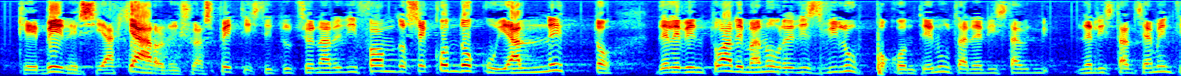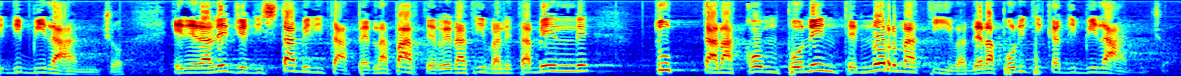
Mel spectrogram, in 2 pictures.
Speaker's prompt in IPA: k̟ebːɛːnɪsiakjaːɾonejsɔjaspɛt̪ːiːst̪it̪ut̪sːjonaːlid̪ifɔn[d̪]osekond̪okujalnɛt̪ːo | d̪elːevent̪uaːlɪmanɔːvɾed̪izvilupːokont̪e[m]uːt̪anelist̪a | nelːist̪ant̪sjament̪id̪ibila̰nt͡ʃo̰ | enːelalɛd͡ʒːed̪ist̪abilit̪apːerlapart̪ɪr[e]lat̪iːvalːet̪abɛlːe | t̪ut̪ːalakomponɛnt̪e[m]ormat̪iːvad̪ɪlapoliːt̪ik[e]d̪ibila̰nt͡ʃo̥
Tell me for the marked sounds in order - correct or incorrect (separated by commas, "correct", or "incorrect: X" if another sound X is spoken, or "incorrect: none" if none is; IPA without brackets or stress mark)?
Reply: correct, incorrect: n, correct, incorrect: n, incorrect: a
